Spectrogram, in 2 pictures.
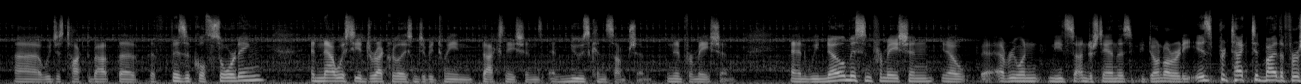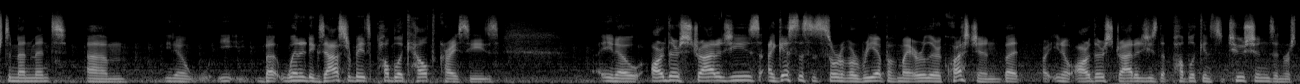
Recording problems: machinery noise; noticeable; throughout; 20 dB below the speech

